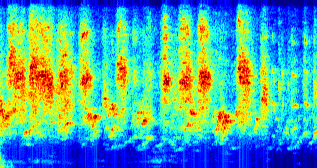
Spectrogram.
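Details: Happy pet budgerigar chattering steadily in rapid, high, scratchy chirps and warbles, a continuous twittering stream with a brief low thump at the start.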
